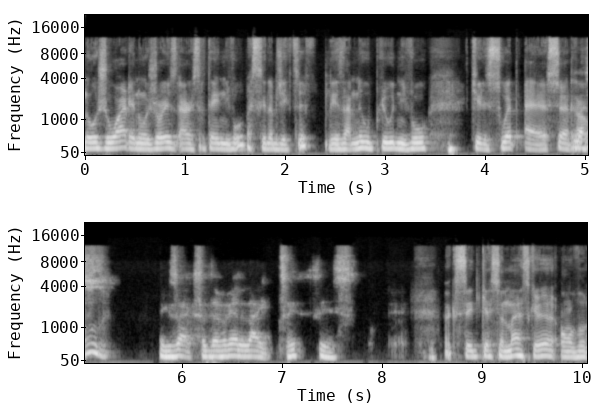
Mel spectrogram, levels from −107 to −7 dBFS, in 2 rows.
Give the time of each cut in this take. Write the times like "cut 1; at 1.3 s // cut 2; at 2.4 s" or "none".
none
